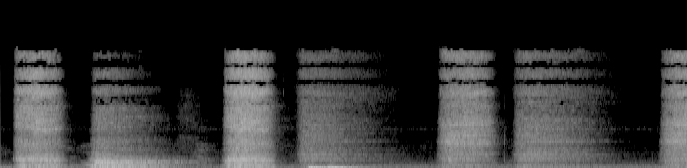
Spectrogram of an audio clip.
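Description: A man doing a patterned breathing exercise, breathing audibly in and out through his mouth and nose in turn: about seven short, forceful breaths, roughly a second apart.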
